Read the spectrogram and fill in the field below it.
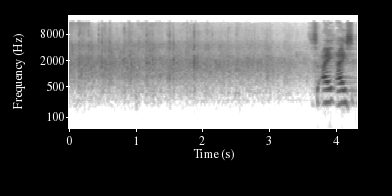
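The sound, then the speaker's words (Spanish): A church audience claps steadily in a dense, sustained patter of many hands for several seconds, applauding news of new church campuses; the applause then thins as a voice begins speaking over its tail. “Les vamos a dar un fuerte aplauso a lo que Dios está haciendo entre nosotros.”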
